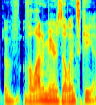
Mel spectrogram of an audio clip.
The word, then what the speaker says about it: Volodymyr Zelensky: Well, Ukraine recently elected a new president, a comedian, Volodymyr Zelensky.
